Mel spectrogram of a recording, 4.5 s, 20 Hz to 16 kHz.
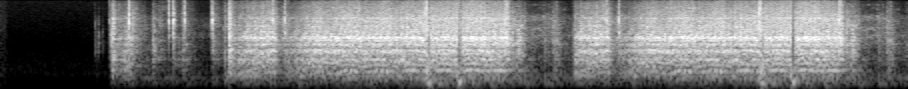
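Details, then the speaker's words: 1945 Farmall H tractor, long sitting, first start attempt with fuel leaking from the bowl and a holed exhaust: cranking bursts into a loud ragged roar with sharp pops twice; big backfire. "whoa big backfire but we got something okay"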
